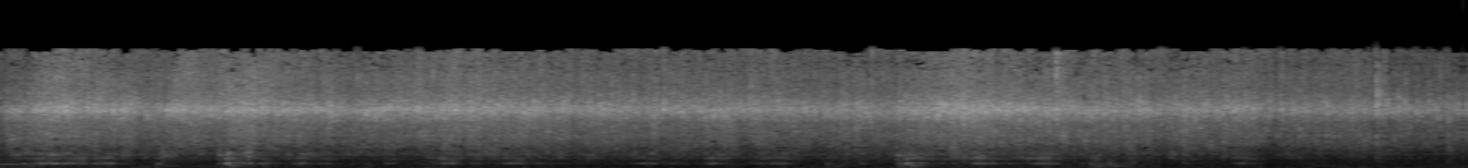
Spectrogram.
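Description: Chopped ginger and ajwain seeds sizzling in hot olive oil in a non-stick pan, with a wooden spatula stirring and scraping across the pan in repeated strokes.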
